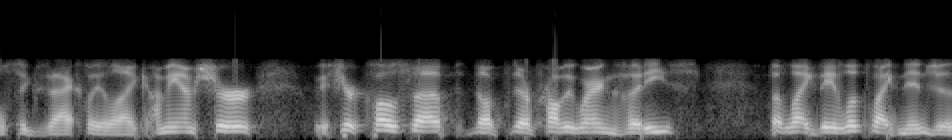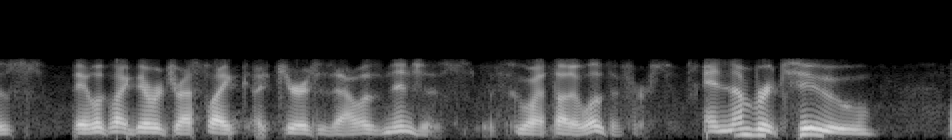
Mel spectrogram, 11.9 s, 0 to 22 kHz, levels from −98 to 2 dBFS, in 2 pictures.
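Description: From start to finish the speech has gone through a Codec 2 vocoder, and it's heavily damaged. The decoder doesn't keep the waveform at all; it rebuilds the voice from sine waves driven by pitch, voicing and energy, so everything comes out robotic and buzzy. The band sits roughly between 150 Hz and 3.4 kHz with nothing above 3.8 kHz, and the quality fits Codec 2's top 3.2 kbit/s mode.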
